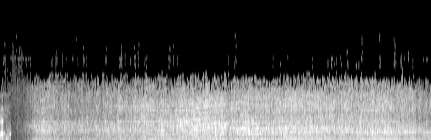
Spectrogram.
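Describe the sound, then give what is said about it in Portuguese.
A bus engine idles steadily and loudly after a brief start, its deep rumble holding constant throughout, as the bus to Marilândia waits to depart. “Você também vai pegar o ônibus para Marilândia? É verdade. Entre, o Calhambeck vai sair.”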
